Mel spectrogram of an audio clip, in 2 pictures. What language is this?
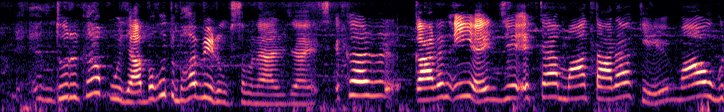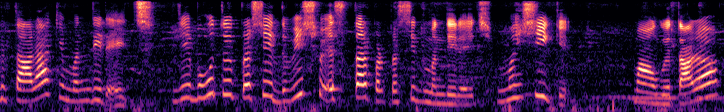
Maithili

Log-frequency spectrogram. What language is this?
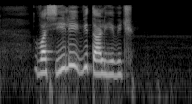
Russian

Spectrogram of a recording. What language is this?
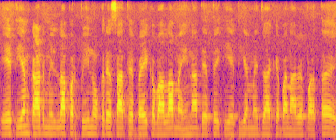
Magahi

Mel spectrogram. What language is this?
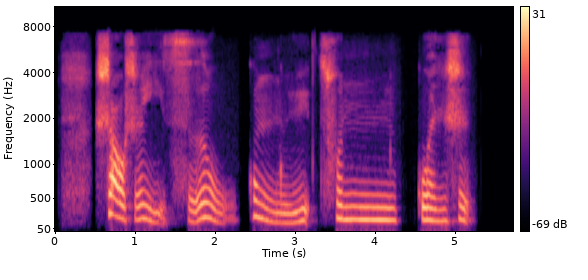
Chinese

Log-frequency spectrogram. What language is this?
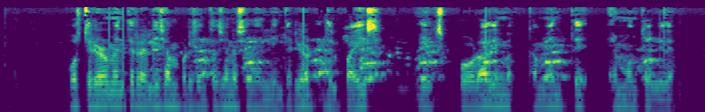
Spanish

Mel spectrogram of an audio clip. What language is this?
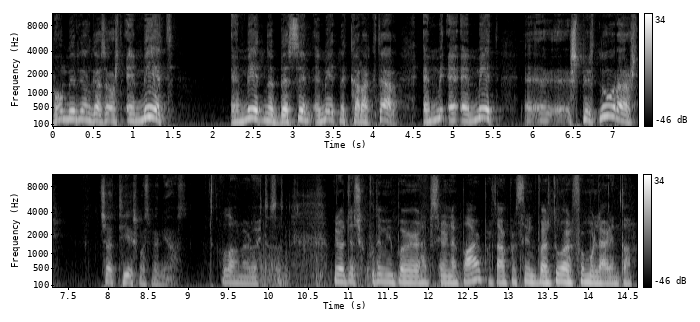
Ukrainian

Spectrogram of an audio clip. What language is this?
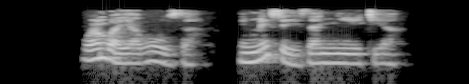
Ganda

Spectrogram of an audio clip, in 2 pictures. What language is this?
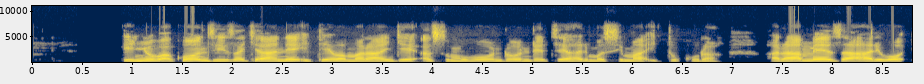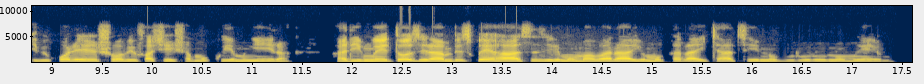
Kinyarwanda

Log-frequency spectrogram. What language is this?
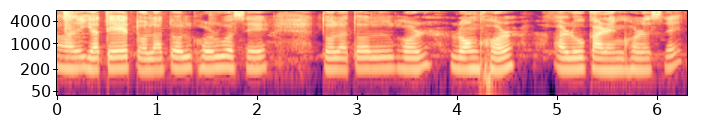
Assamese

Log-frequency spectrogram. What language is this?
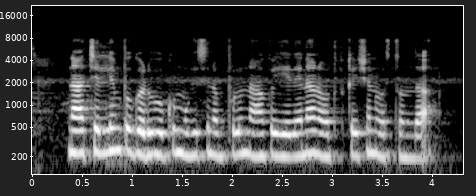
Telugu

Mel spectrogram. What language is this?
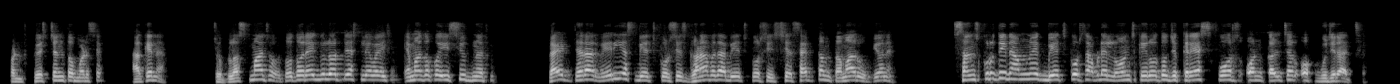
Gujarati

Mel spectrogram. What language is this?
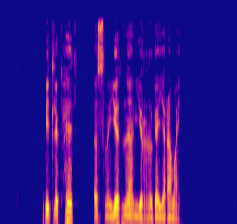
Bashkir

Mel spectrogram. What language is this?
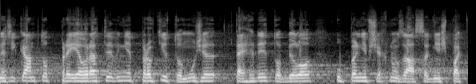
Czech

